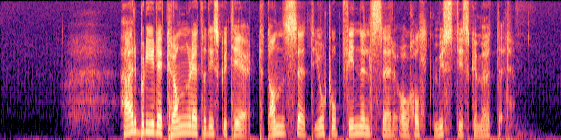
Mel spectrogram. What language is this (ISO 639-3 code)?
nor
